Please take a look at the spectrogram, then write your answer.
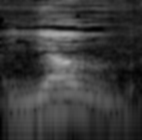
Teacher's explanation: গন উচ্চারণটা আমরা অনেক সময় কলকলা করে ফেলি, তো কলকলা করা যাবে না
